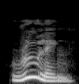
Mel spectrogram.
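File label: "ruling", British English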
